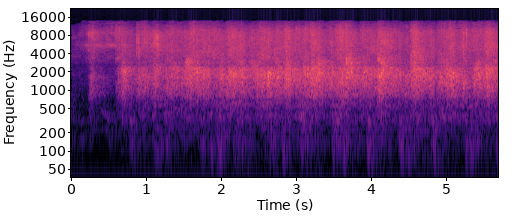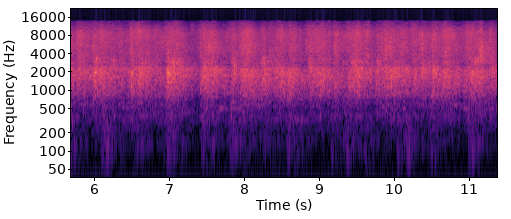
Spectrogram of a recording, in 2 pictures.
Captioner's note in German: Anhaltender Beifall CDU und BÜNDNIS 90/DIE GRÜNEN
